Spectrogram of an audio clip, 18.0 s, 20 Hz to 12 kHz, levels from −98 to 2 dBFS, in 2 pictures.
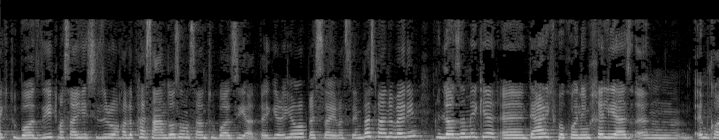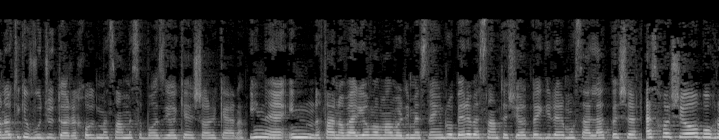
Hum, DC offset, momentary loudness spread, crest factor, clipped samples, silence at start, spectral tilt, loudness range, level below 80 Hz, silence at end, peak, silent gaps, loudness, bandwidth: none; under 0.1%; 7 LU; 16 dB; under 0.1%; 0 s; -4.5 dB/octave; 4 LU; -58 dBFS; 0 s; -16 dBFS; none; -33 LUFS; 11 kHz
